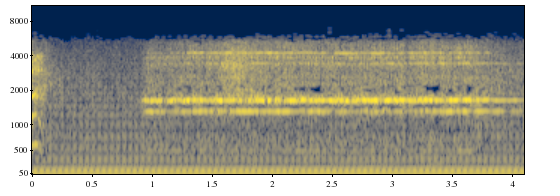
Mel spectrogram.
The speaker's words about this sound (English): It was the house phone. Not my private line with the unlisted number. Only two people ever knew that number.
